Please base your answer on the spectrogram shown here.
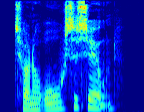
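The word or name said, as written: tornerosesøvn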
